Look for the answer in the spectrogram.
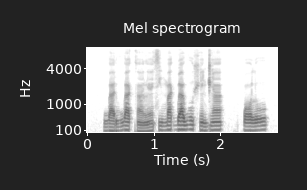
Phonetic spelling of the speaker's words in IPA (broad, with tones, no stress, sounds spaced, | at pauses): w a˧ ɾ u˦ w a˦˨ k ã˨ l ɛ̃˧ s i˧ m a˦ ɡ͡b a˦ w o˦˨ ʃ ɛ̃˧ d͡ʒ ã˦ | k͡p ɔ˧ l o˦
